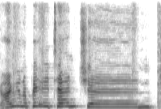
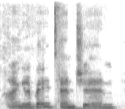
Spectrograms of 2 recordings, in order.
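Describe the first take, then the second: First: Higher, stressing pay, a firm note to herself; emphatic self-quote. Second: Softer, murmured repeat to herself; quiet echo. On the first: Tarot reader quoting her reaction to the cards, emphatic. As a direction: tell yourself firmly to pay attention. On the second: Tarot reader repeating her own vow under her breath, quiet. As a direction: let it fall away, half to herself. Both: Retold or imitated. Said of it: "So I'm like".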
